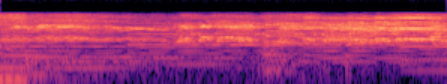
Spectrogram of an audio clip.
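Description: Animal calls in the background, with a few calls that glide down in pitch about two seconds in.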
